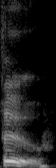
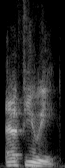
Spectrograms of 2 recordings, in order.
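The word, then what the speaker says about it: 笛: called well in Japanese it's called a fu yeah Fue I thought it was Fu like that was how it was spelled hey that's mean oh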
